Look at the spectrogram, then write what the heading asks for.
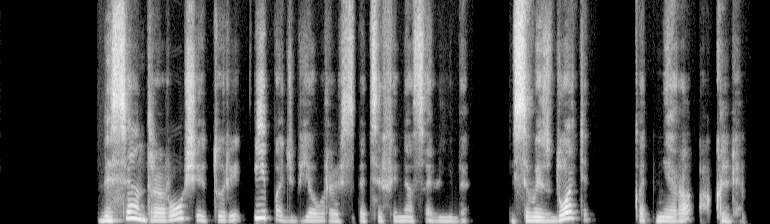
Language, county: Lithuanian, Kaunas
